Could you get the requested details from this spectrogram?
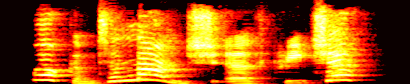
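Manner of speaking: tiny, very high squeak of a voice. An unseen host at the table welcomes Arthur to lunch, small voice. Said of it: "A small voice said".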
